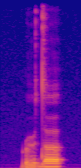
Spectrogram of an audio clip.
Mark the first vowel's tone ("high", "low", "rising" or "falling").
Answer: rising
